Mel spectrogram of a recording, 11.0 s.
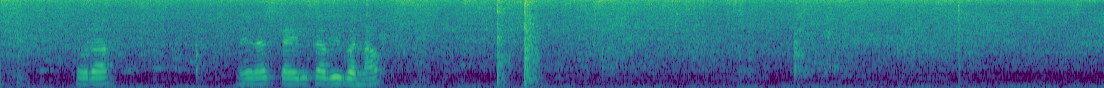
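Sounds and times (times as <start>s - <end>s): meat sizzling in a pan: 0.0s - 11.0s
knocks on a pan: 5.0s - 5.5s
steel spoon scraping a pan: 5.4s - 9.6s.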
